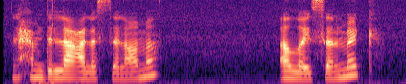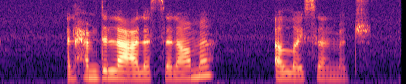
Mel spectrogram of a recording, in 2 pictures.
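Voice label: Bahraini greeting get well soon, arabic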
